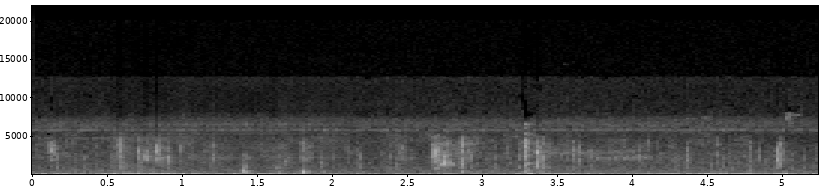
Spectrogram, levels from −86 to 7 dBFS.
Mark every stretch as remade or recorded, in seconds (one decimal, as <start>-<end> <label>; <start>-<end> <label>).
0.0-0.5 recorded; 0.5-2.1 remade; 2.1-5.2 recorded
